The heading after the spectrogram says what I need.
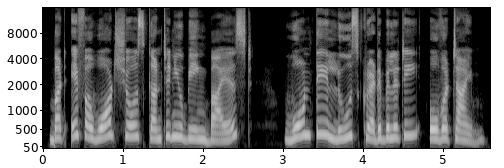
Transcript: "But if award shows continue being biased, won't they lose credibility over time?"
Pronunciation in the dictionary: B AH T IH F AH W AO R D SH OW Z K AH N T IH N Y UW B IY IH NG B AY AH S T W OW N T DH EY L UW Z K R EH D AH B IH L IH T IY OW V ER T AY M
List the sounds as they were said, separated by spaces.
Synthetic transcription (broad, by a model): B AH T IH F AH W AO R D SH OW Z K AH N T IH N Y UW B IY IH NG B AY AH S T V OW N T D EY L UW Z K R EH D AH B IH L IH T IY OW V ER T AY M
